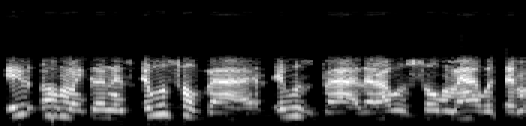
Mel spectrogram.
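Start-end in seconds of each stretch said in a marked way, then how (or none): none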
